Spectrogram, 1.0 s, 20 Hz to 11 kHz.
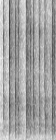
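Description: Rapid clicky keystrokes on a Cosmic Bytes GK-30 mechanical keyboard fitted with blue switches, about ten sharp close taps in just over a second, with no talking.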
